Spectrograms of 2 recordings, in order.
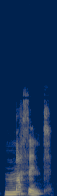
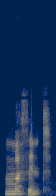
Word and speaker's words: mustn't: pronounce this we say mustn't so it's tricky because the t is still here but we don't pronounce it listen again mustn't instead of saying you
